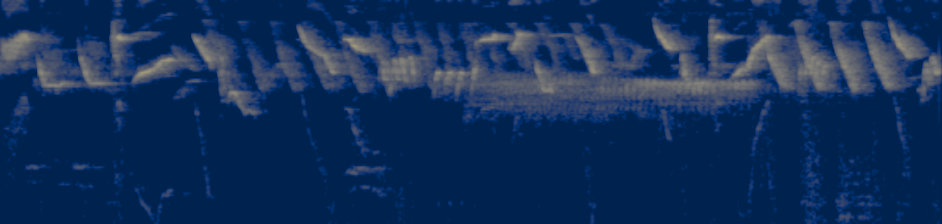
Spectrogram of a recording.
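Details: Canary with Blackthroat roll variations, a tutor song for canaries and shamas; rapid staccato chirps over a long sustained buzzy roll in the middle, then dense high twitters.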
